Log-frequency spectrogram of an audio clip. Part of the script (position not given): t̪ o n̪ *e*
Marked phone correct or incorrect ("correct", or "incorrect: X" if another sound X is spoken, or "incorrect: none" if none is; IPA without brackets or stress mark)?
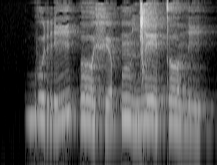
incorrect: i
